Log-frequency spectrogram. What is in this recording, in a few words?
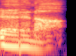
sad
